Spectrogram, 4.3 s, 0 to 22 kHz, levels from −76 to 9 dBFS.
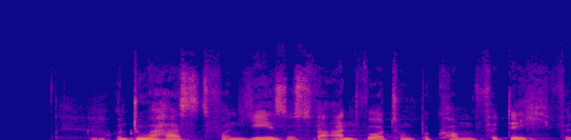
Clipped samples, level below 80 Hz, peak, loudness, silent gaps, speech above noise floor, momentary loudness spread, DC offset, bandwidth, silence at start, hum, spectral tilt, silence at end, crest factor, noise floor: under 0.1%; -70 dBFS; -14 dBFS; -29 LUFS; none; 30 dB; 11 LU; under 0.1%; 14.5 kHz; 0.65 s; none; -4.5 dB/octave; 0 s; 16 dB; -59 dBFS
